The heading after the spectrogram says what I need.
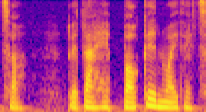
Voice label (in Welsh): "hebog", Welsh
